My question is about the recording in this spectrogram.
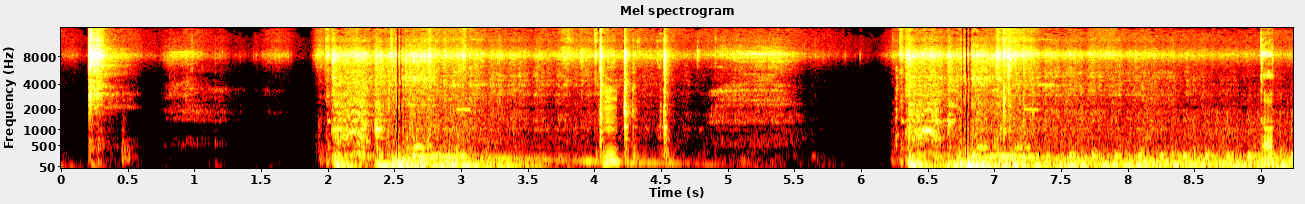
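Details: Toyota Land Cruiser HDJ80 diesel, mechanical injection pump, direct injection, cold start at -20 °C: a couple of short cranking bursts, then catches and settles into steady even idle clatter; normal cold start.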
